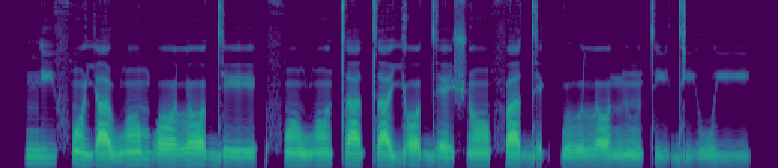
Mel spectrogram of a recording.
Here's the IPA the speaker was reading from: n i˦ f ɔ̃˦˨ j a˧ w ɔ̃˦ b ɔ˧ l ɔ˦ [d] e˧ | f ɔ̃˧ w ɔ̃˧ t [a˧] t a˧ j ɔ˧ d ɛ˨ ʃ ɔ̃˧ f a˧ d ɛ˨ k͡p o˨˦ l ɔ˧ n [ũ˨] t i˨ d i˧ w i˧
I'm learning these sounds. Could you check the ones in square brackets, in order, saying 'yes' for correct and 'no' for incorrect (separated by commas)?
yes, yes, no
